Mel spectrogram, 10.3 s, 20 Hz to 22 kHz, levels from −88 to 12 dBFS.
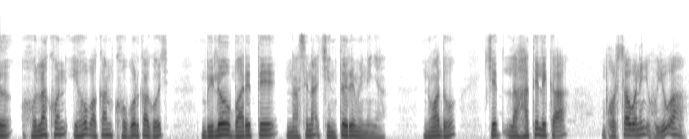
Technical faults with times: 8.32-10.34 input switched to a poorer device

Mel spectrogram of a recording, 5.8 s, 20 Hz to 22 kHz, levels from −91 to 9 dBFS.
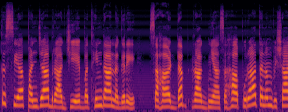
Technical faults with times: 0.00-5.77 DECT cordless phone buzz

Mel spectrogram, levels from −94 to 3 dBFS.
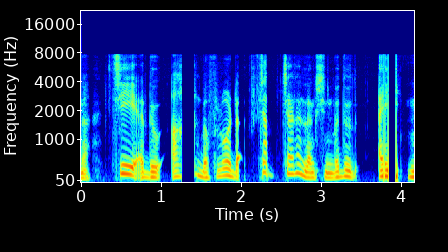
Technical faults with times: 1.26-1.46 packet loss on an ADPCM call
3.78-3.97 packet loss on an ADPCM call

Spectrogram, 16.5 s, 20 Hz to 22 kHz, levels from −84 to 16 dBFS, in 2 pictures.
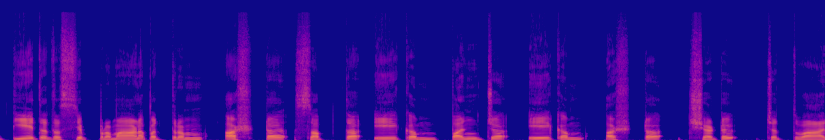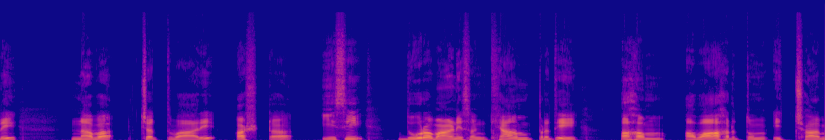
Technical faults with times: none

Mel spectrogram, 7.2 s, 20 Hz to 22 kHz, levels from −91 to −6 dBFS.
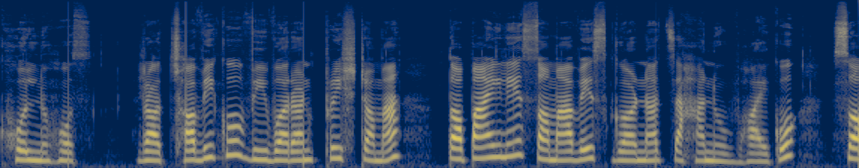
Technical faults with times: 0.58 audio missing between chunks
1.56 audio missing between chunks
2.53 audio missing between chunks
4.49 audio missing between chunks
5.47 audio missing between chunks
6.45 audio missing between chunks

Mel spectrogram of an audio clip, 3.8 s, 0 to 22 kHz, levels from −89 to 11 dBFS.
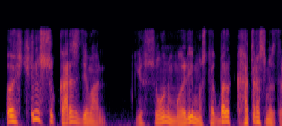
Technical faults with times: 0.37-0.95 repeated packet loss (robotic sound)

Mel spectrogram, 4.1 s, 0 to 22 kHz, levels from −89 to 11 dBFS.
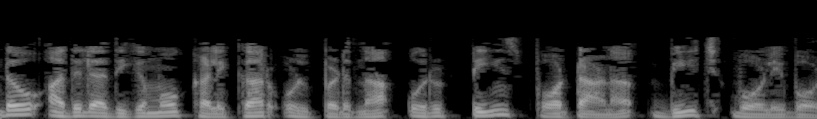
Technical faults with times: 0.00-4.09 MP3 compression

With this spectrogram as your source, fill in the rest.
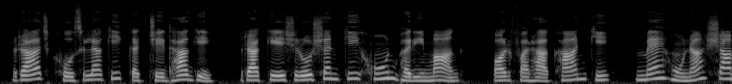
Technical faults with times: none

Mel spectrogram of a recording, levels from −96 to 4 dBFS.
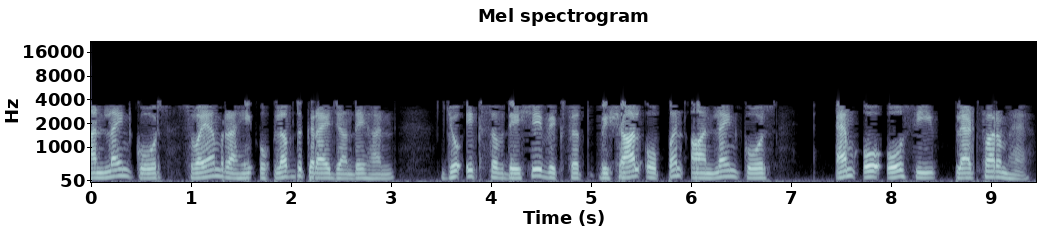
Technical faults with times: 0.00-9.45 AAC compression

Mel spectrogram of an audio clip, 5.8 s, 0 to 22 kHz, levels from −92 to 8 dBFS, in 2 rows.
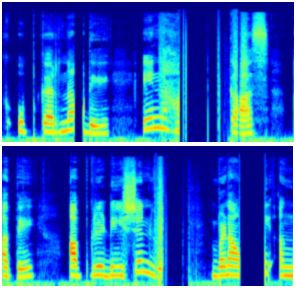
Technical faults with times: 0.72-0.82 digital broadcast dropout
1.57-2.45 intermittent contact
4.45-4.86 intermittent contact
5.29-5.55 digital broadcast dropout

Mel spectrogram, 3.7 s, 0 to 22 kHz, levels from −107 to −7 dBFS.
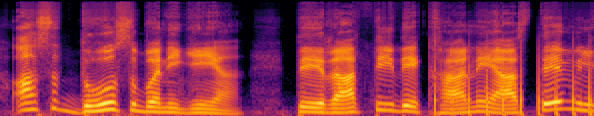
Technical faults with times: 2.37-2.43 lost packet rebuilt from error correction
2.72-3.72 train of clicks

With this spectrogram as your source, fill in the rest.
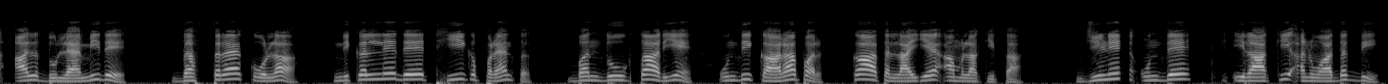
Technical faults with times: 0.00-13.88 low-delay AAC compression
9.17-9.21 AAC frame loss with muting
11.18-11.31 AAC frame loss with muting
12.98-13.02 AAC frame loss with muting

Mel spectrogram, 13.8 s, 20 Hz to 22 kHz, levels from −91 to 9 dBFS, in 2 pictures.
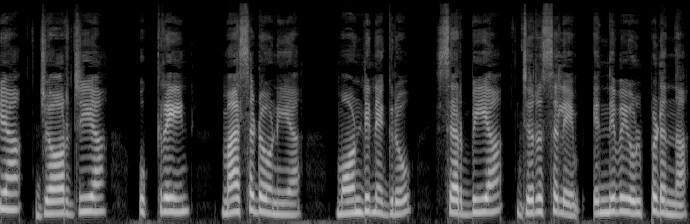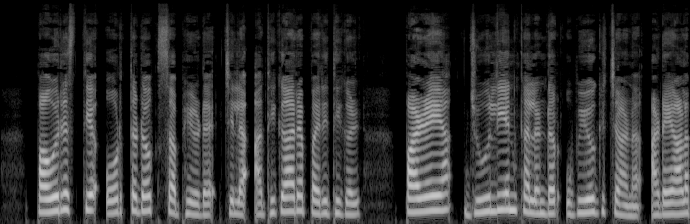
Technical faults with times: none

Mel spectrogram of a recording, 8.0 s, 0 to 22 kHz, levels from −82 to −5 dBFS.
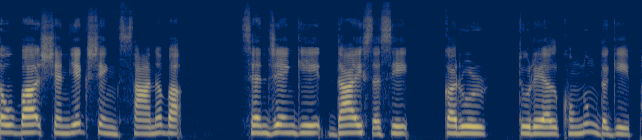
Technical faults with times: none

